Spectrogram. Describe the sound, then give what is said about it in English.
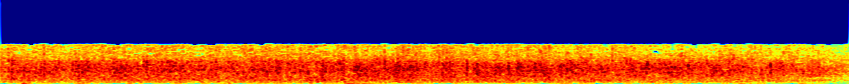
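A church audience breaks into sustained applause to congratulate and thank members for all the work they do for the church, a dense, steady wash of many hands clapping at even loudness for several seconds, with no voices heard over it. “They put so, so much into the life of this church, and I think it would be right for us to congratulate them and to thank them with a round of applause for all the work that they do.”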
